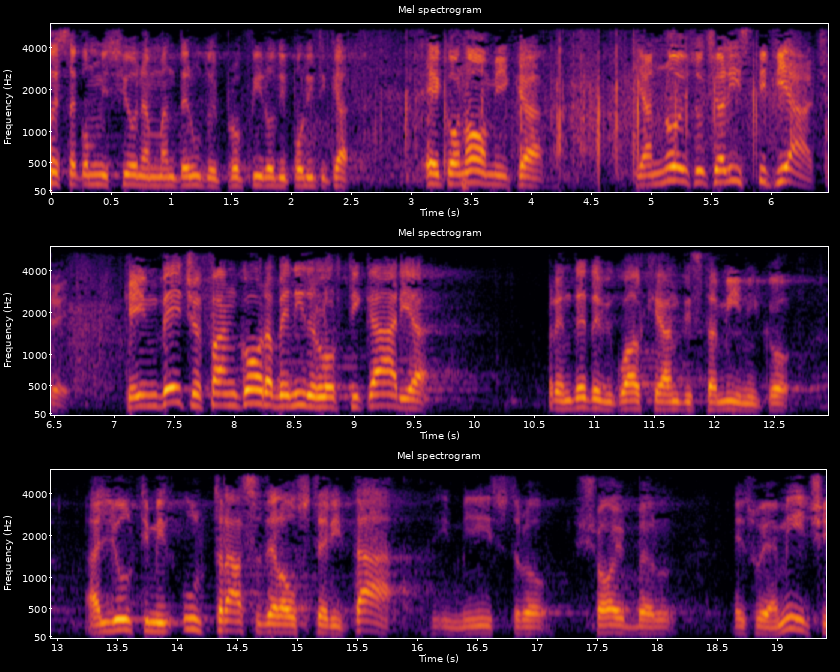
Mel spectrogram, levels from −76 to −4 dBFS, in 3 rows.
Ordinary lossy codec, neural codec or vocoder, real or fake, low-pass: none; none; real; 5.4 kHz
